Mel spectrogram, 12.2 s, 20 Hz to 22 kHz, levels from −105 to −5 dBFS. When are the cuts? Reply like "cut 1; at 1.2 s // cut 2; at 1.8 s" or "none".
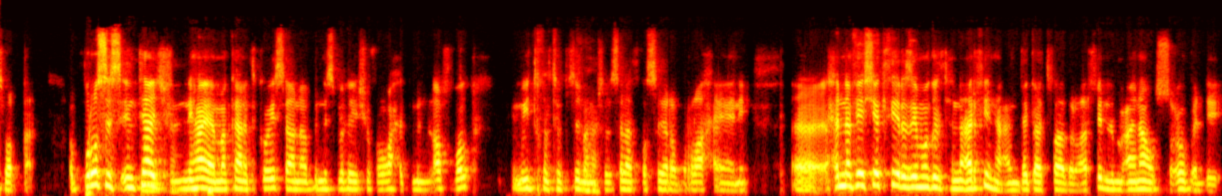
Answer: cut 1; at 1.7 s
